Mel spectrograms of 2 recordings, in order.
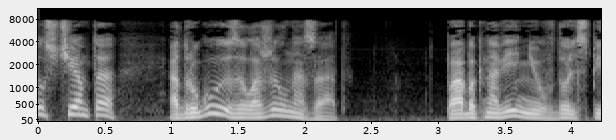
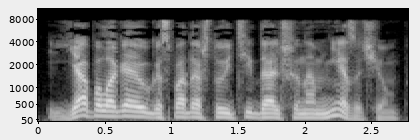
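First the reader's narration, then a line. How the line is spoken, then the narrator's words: Plain. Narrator (Russian): сказал Шишковский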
